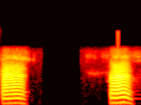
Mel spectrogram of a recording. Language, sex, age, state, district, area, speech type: Hindi, male, 18-30, Uttar Pradesh, Ghazipur, rural, conversation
